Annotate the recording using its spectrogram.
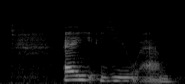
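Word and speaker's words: aum: A u m. You'll see it spelled om some places. This is a u m. When we chant it, we're going to pronounce the au m.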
